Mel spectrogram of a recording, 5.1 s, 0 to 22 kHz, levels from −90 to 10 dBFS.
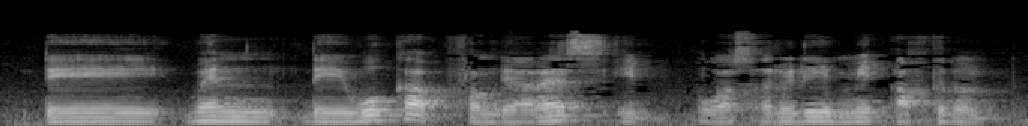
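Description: At 2.23 s the adaptive stream switches to a lower bitrate, likely because the connection slowed, and stays there to the end. The speech abruptly picks up more codec artefacts, with no gap, which fits a drop from full AAC to very low-rate HE-AAC.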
